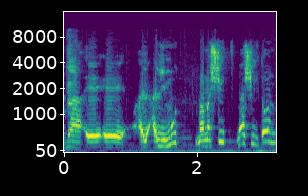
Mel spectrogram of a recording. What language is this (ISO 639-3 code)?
heb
